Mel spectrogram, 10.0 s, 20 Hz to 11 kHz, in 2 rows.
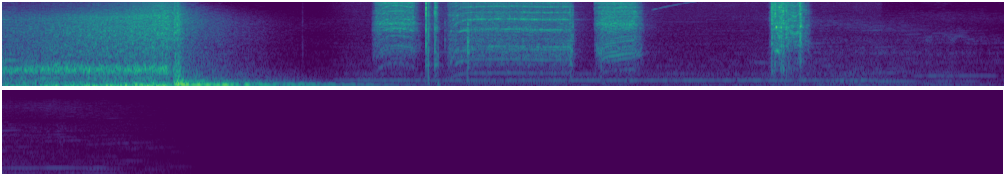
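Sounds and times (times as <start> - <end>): deep hit: 0.4 - 1.8
camera shutter clicks: 1.9 - 4.1
film-winding whirr: 1.9 - 4.1.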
